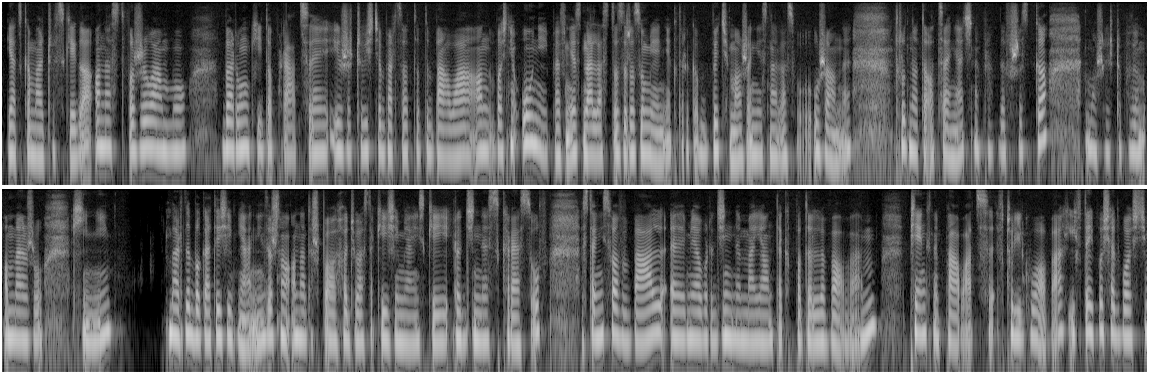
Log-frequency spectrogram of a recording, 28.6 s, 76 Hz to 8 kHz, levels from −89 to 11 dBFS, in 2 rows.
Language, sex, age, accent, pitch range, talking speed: Polish, female, 30-49, native, 165-190 Hz, 140 wpm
